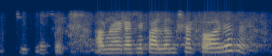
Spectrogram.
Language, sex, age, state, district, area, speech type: Bengali, female, 45-60, West Bengal, Purba Bardhaman, rural, conversation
